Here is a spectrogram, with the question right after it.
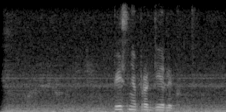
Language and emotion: Russian, neutral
